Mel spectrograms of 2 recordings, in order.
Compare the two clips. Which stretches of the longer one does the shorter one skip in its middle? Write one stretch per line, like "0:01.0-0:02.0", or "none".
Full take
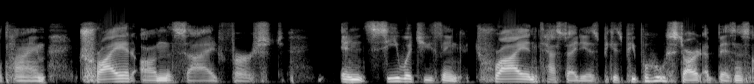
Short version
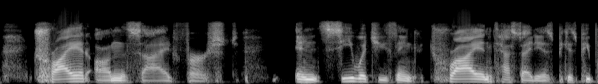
none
